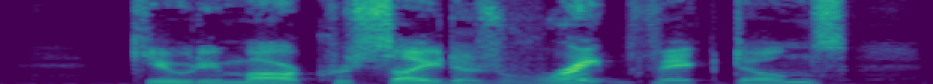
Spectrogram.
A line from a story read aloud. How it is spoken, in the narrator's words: said with tender mockery, followed by a gentle chuckle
